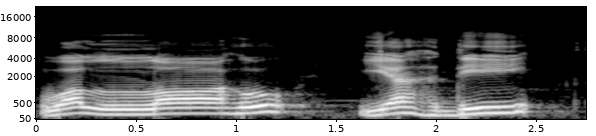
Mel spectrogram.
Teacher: लफ्ज़ अल्लाह से पहले वाव पे ज़बर है तो मोटा करेंगे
